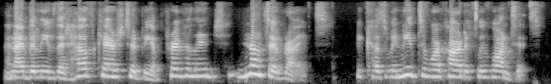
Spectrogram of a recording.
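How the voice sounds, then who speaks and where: A woman's voice: on the high side, expressive, brisk. Blunt hardline woman candidate read by a woman. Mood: firm. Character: blunt hardline far-right woman presidential candidate in a debate. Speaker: presidential candidate in a play table read. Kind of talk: amateur table read of a stage play.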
